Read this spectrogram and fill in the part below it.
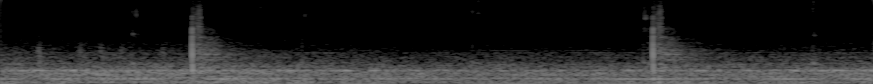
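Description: A sharp click sounds twice.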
